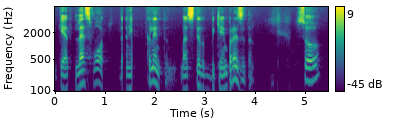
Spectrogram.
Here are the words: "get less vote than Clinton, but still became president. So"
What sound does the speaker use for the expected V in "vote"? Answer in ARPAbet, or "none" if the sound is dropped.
W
